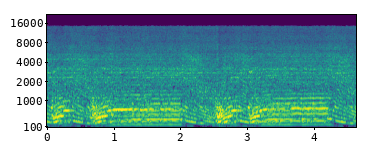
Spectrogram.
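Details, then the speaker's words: New Husqvarna chainsaw on its first start after fitting bar and chain, choke and primer bulb used, chain brake off: revs up and settles back cleanly several times, the pitch rising and falling smoothly with the throttle; healthy running. "Pull and pull sounds a little better this should just sit idle sounds like it might do the job"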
